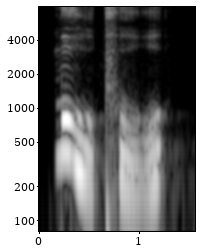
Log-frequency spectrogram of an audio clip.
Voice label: "Mupu", Chinese

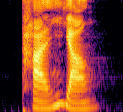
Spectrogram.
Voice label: "Tanyang", Chinese

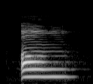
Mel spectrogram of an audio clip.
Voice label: "eng1", Chinese; 중국어 성모 연습

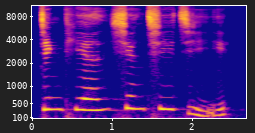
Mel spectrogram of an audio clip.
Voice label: "qinghuadaxue", Chinese

